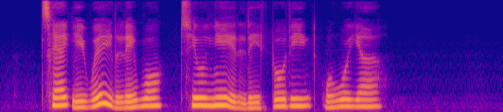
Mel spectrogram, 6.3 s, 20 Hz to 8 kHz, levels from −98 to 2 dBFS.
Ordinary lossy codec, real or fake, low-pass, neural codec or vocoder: none; fake; none; codec, 16 kHz, 0.5 kbps, FunCodec, trained on LibriTTS, 25 frames a second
